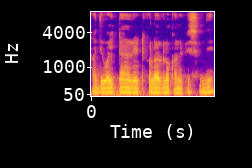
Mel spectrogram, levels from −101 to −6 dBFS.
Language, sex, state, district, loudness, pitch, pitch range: Telugu, male, Andhra Pradesh, Sri Satya Sai, -16 LUFS, 110 Hz, 110-115 Hz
